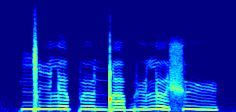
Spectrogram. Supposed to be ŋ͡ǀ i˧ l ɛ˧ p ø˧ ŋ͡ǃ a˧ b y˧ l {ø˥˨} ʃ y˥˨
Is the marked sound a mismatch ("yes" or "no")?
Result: yes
